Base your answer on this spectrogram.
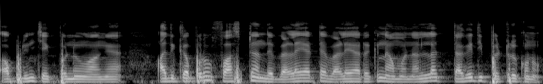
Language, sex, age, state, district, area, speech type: Tamil, male, 18-30, Tamil Nadu, Coimbatore, urban, spontaneous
